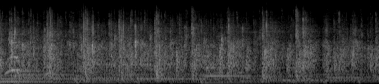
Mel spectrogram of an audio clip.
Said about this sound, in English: I'm thankful to God today. He's good. Give him a hand clap of praise in this house.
